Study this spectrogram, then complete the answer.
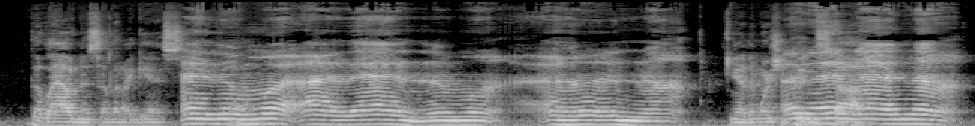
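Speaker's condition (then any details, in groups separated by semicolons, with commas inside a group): ALS; treatment about 2 years, speech and swallowing improving, pseudobulbar affect; was unintelligible, now clearer and louder, lip weakness remains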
